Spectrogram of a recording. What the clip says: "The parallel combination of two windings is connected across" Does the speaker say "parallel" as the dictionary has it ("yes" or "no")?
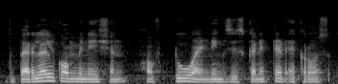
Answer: yes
